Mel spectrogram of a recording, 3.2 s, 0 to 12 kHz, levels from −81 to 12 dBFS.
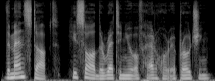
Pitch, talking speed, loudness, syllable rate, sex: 135 Hz, 185 wpm, -19 LUFS, 5.4 syllables/s, male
